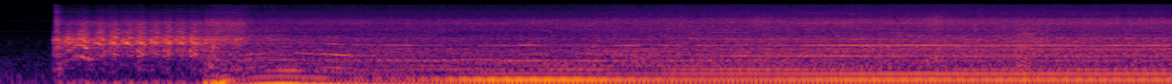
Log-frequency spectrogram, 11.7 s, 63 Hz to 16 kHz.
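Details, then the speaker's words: Audi TT 1.8T BAM, just after repairing the alternator voltage regulator in place: a quick crank catches at once, revs flare briefly, then settle to a smooth, even idle; healthy start, and the battery then reads 14 volts, so it is charging. "So I'm going to start it up now and check to see if the voltage goes up and see if it maintains it."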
